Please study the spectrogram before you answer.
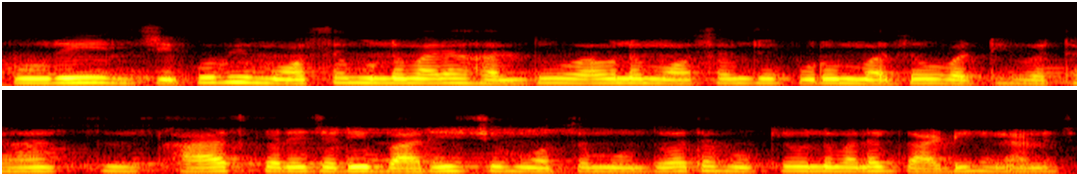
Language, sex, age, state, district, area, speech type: Sindhi, female, 30-45, Uttar Pradesh, Lucknow, urban, spontaneous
